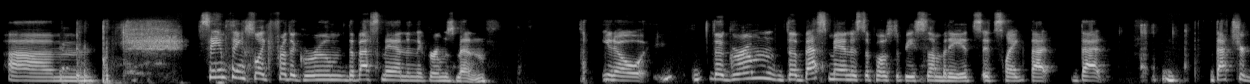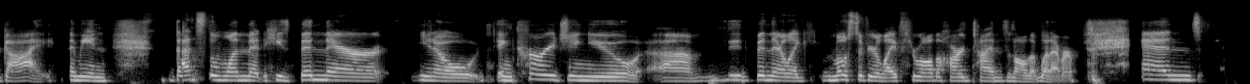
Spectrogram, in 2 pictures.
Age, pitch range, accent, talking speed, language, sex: 30-49, 165-210 Hz, American, 155 wpm, English, female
